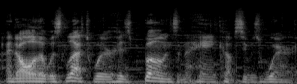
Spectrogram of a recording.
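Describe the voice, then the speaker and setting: A man's voice: medium pitch, fairly quick, creaky, over music. A man doing a dramatic scripted reading that he breaks up with joking, casual banter. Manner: jokey, stumbles over lines and breaks off into banter. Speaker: fandub performer reading the game's case summary.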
